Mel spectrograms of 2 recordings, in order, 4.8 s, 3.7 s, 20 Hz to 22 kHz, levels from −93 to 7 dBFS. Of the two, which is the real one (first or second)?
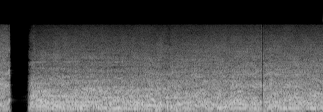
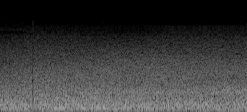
second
